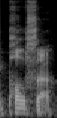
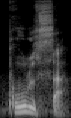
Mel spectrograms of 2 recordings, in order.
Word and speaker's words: pulsa: Okay, I know a little bit about, because like I would say pulsa if I was just pronouncing that in Americanized English, right? The U, you guys do a little ooh. You do a little rounded ooh with the U.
